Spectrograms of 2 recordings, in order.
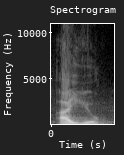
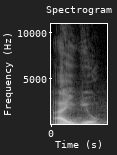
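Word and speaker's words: ayllu: It's ayu, that's the way it's pronounced, ayu. It's spelled A-Y-L-L-U. In Spanish, double L is has the sound of a y.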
